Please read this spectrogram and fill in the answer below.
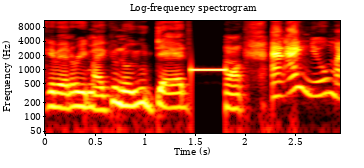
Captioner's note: beep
